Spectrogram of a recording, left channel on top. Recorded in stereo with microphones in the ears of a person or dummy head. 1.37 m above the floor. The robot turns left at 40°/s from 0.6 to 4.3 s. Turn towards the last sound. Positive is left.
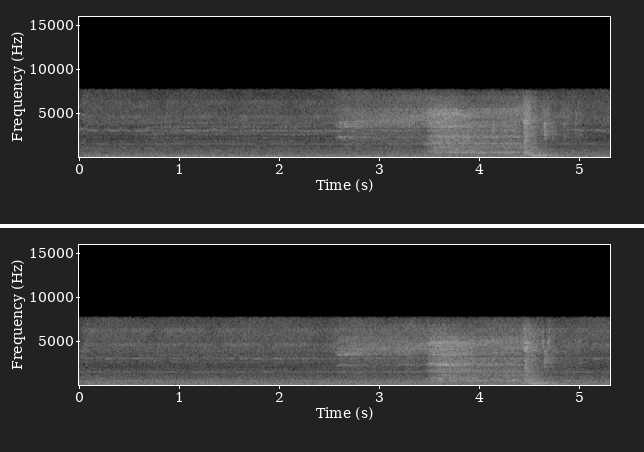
turn(degrees=70)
